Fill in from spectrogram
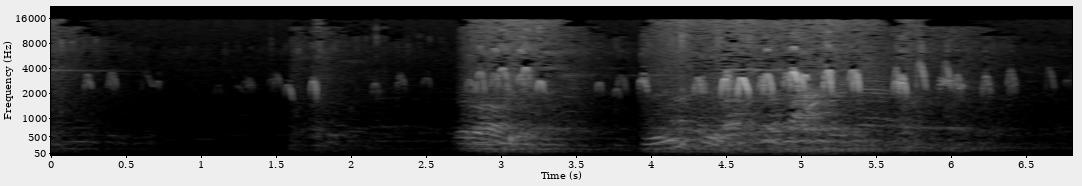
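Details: Duckling at a pond giving bursts of short, high peeps in quick series, quiet at first and then loud and dense, with rougher lower sounds underneath.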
